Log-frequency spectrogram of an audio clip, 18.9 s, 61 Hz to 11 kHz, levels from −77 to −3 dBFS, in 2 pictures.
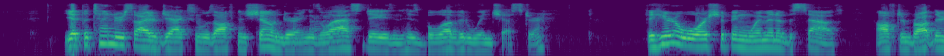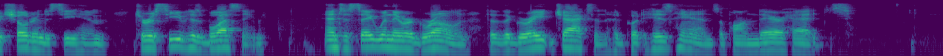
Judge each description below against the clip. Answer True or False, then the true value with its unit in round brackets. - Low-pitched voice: True (120 Hz)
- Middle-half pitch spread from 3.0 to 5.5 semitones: True (3.3 semitones)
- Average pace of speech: True (170 wpm)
